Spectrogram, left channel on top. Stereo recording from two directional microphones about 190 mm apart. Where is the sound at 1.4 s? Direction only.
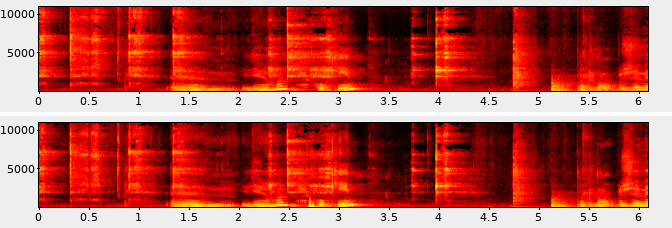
35° right (ahead or behind).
